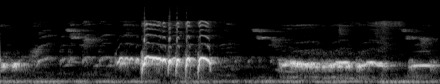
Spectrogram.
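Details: Rival-directed calling by a local female zebra dove: a brief loud volley of harsh, bright, stuttering notes, a pause, then a sustained, softly rolling cooing trill, all over a low constant hum.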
